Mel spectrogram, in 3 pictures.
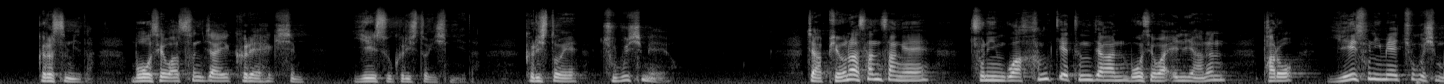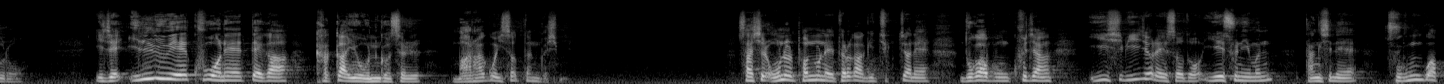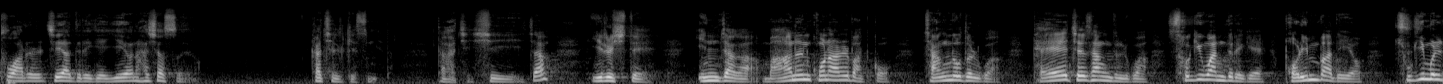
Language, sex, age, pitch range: Korean, male, 50-69, 135-195 Hz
